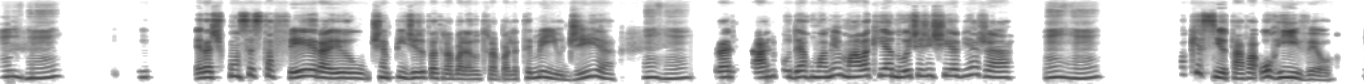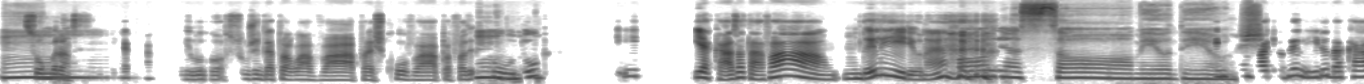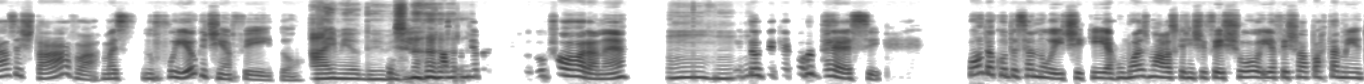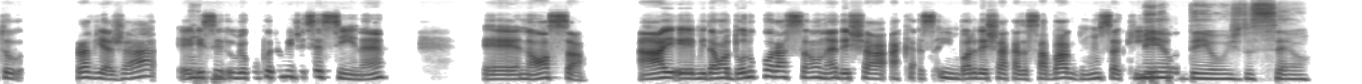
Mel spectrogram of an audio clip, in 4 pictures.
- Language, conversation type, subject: Portuguese, podcast, Como você prioriza tarefas quando tudo parece urgente?
- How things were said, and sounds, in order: other noise; tapping; laugh; laugh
